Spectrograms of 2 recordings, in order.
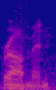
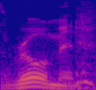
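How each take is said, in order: First: The first vowel is an open 'ah' sound. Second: The first vowel is a rounded 'oh' sound. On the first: The speaker calls it right. "I know it's pronounced cup ramen" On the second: The speaker calls it wrong. "it always got mispronounced as Roman"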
